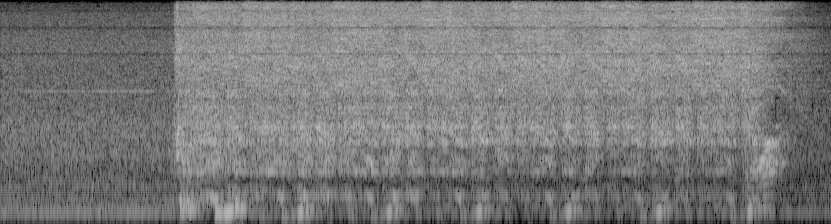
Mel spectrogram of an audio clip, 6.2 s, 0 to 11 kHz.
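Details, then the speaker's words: 1972 Toyota Celica with 18RG twin-cam swap, compression test: steady even cranking about four seconds without firing; one cylinder read about 40 psi, traced to a valve held open by a piece of wire. "She got about 40(PSI) So we're going to pull off this valve cover. This one has 100 more than one. Yeah. Yeah, That's not good."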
